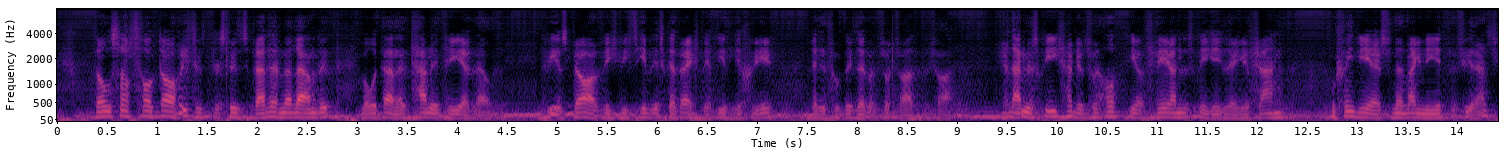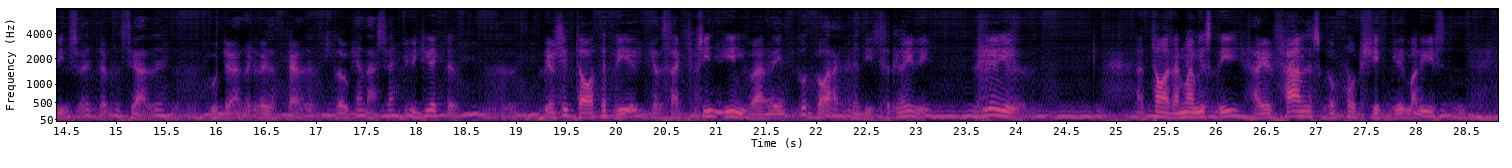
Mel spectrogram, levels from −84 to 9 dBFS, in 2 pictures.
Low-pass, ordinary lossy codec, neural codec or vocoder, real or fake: none; none; codec, 16 kHz, 0.5 kbps, FreqCodec, larger model; fake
